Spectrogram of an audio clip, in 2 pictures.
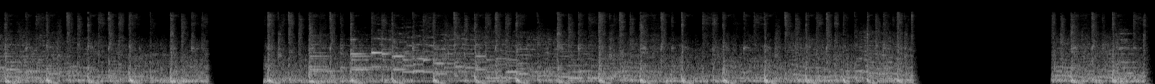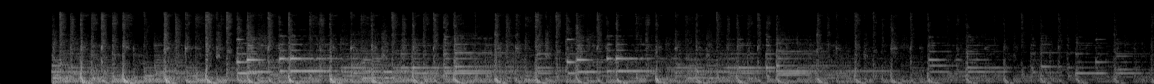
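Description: At 2.07 s packets were likely held up and the jitter buffer ran dry, causing a call audio freeze. The last sound stretches into a fading buzz, then about 0.46 s of silence. The audio resumes at 2.65 s exactly where it stopped, with nothing lost, just 0.56 s later.

From 8.33 to 9.10 s the buffer held more than it aims for, so it repeatedly trimmed pitch-period slices in a jitter buffer speed-up. The sound runs at 150% speed with unchanged pitch, and about 0.4 s is cut away.

Straight after, at 9.12 s, a second call audio freeze, likely from another delivery stall, draws the sound out into a fade and about 1.26 s of silence before it picks up unchanged at 10.53 s.

At 11.45 s a long network dropout likely stopped packets arriving altogether. A brief fading buzz gives way to about half a second of silence, and when sound returns at 12.08 s, 0.62 s of it is simply gone.

From 16.67 to 23.03 s a gentler jitter buffer speed-up runs the sound at 107%, shaving off about half a second so it feels slightly hurried.

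Throughout, the Opus call coding adds its usual coding noise and caps the top end at 12 kHz.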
